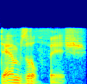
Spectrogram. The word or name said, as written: damselfish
